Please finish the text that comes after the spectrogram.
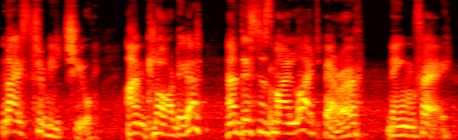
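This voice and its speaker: A woman's voice: mid-range voice, a little slow, a bit bright. A woman playing a composed, polite but firm minder in a video game, speaking with control. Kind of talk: video game cutscene dialogue. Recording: clear noise behind the voice.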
